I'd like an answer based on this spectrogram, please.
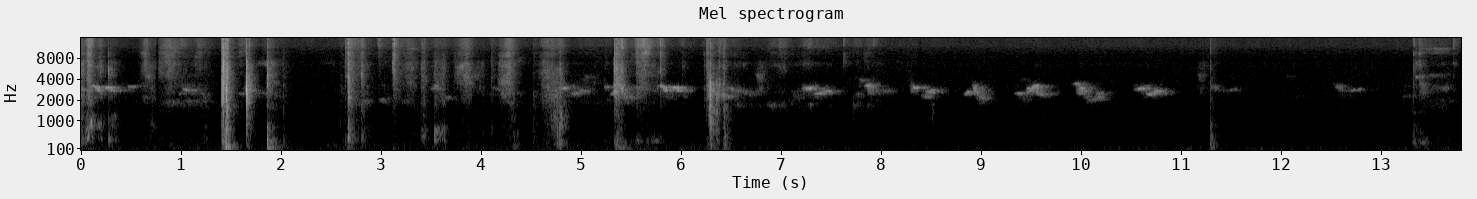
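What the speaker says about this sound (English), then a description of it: "Can you hear the birds?" Birds chirp outdoors in short repeated tweets, a quick series of bright calls in the second half, faint and at a distance, with scattered clicks and handling knocks earlier.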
